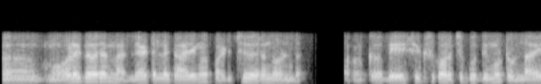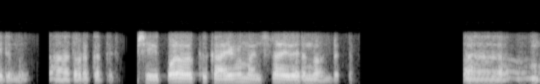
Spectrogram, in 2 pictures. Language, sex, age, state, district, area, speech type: Malayalam, male, 18-30, Kerala, Kottayam, rural, conversation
